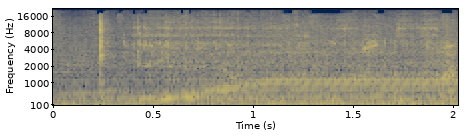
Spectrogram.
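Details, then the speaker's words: Marine Air air-conditioner water pump from a Formosa 51 sailboat, bench test on a basic switch while diagnosing an HPF error: steady hum rising then settling evenly, no knocks or grinding; pump turns on normally, possibly pointing to a bigger issue elsewhere. "That's interesting. So the pump is actually turning on, which is worrisome."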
